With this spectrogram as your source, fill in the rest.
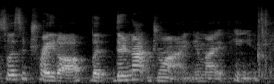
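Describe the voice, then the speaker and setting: A woman talks at a fairly quick pace with lively intonation and a medium pitch, over noticeable background noise. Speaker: beauty vlogger. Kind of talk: casual product review. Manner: fast.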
